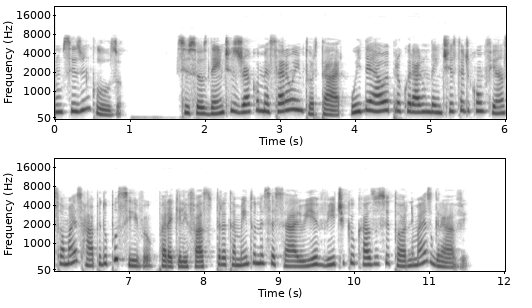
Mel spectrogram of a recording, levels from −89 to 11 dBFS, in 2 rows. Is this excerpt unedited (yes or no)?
yes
